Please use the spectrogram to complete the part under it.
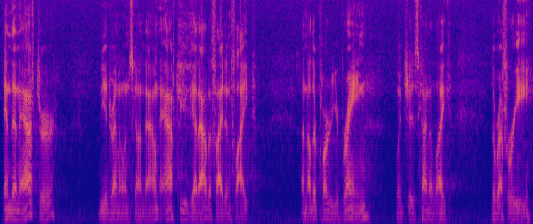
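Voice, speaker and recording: A man giving a seminar talk to a live audience, animated and acting out little scenes as he explains. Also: low-pitched, a little slow, long pauses, big-room sound, poor audio. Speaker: marriage seminar speaker.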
